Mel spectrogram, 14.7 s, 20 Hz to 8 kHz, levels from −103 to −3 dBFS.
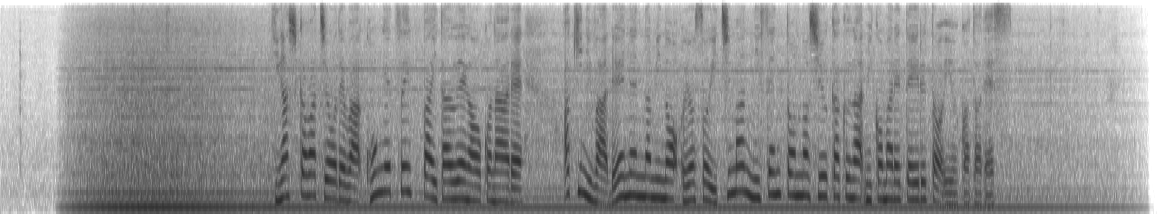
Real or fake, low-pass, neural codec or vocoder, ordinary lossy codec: real; 7.2 kHz; none; none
